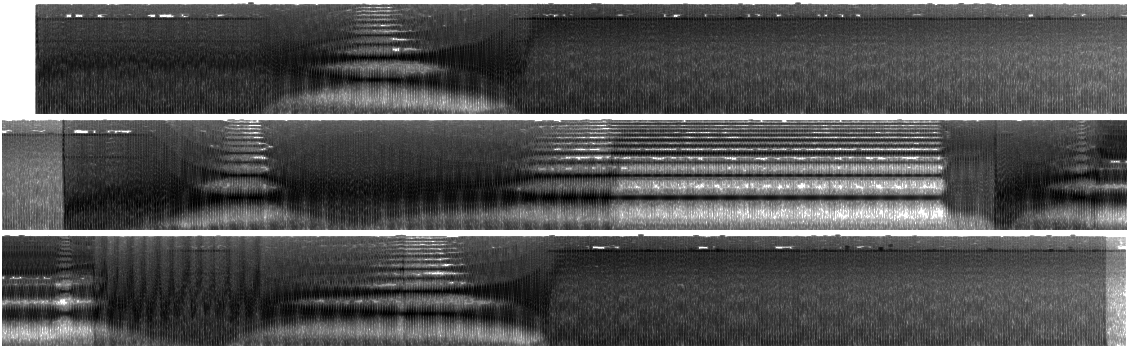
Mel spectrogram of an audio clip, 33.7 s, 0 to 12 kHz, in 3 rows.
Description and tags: Sub 37 Synth Screamz
So many sounds with the Sub 37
